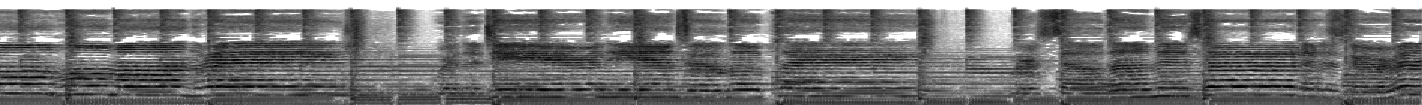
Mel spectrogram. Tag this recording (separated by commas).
Music for children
